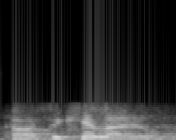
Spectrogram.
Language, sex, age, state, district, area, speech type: Sindhi, male, 30-45, Madhya Pradesh, Katni, rural, conversation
